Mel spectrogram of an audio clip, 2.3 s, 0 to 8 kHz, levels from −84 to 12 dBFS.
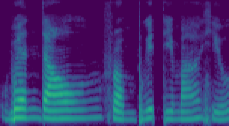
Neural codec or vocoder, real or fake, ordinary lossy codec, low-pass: codec, 16 kHz, 8 kbps, FreqCodec, smaller model; fake; none; none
